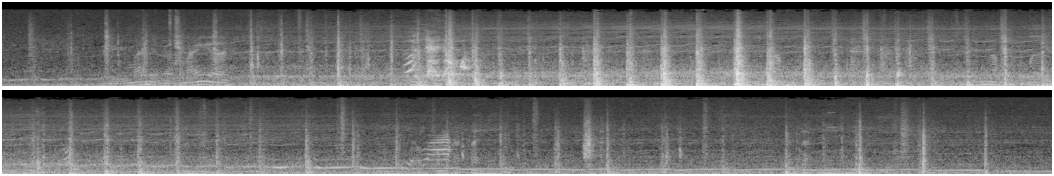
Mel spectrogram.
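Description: Footsteps thump rhythmically on a moving treadmill belt.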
